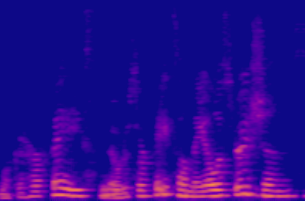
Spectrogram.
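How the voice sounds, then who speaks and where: A woman teacher reading a picture book aloud to young children, with dramatic emphasis and pauses to ask them questions. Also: a little high, mellow. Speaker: pre-K teacher. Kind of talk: expressive children's storybook read-aloud. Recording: echoey room sound.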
